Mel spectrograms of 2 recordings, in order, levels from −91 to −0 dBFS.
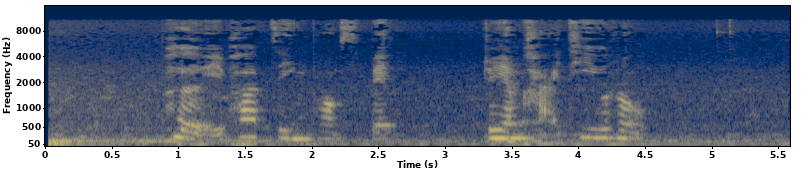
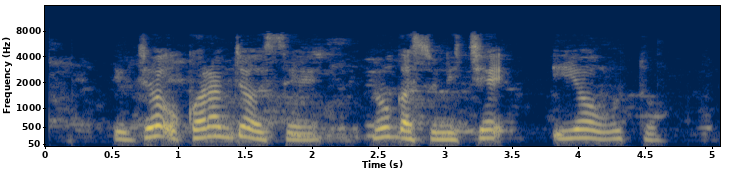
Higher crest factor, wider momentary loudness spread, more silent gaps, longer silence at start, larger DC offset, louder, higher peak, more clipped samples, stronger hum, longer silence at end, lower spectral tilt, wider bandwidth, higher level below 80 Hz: about the same, 18 dB vs 20 dB; first, 21 LU vs 16 LU; neither; second, 0.05 s vs 0.55 s; neither; about the same, -28 LUFS vs -26 LUFS; second, -12 dBFS vs -6 dBFS; neither; neither; about the same, 0 s vs 0.05 s; about the same, -5 dB/octave vs -5.5 dB/octave; first, 11.5 kHz vs 8 kHz; first, -40 dBFS vs -68 dBFS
